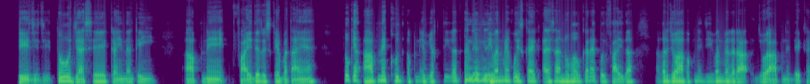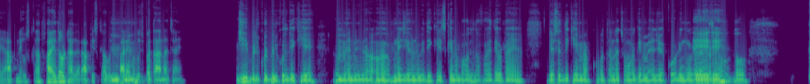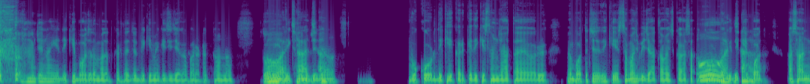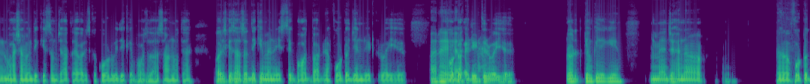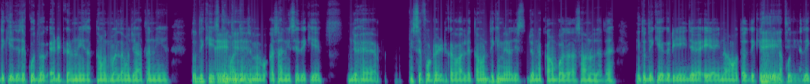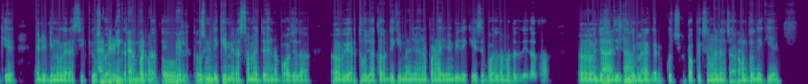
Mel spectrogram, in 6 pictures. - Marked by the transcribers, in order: cough; in English: "जेनरेट"; in English: "एडिट"; other background noise; in English: "एडिट"; in English: "एडिट"; in English: "एडिटिंग"; in English: "एडिट"; in English: "एडिटिंग"; in English: "टॉपिक"
- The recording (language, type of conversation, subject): Hindi, podcast, एआई टूल्स को आपने रोज़मर्रा की ज़िंदगी में कैसे आज़माया है?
